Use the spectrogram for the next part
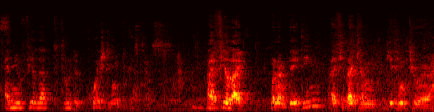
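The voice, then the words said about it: French accent. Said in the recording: “maybe you got it in the accent, I'm from France”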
